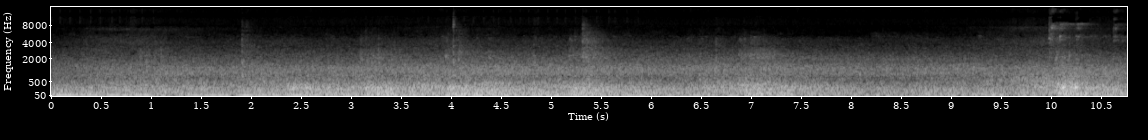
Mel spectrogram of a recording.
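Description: Steady low outdoor rumble, with a few faint short clicks and a brief louder bump near the end.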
